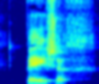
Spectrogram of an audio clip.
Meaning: 1. sinewy, having muscles with prominent sinews 2. wiry; strong, tough and lean
- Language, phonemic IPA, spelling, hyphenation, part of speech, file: Dutch, /ˈpeː.zəx/, pezig, pe‧zig, adjective, Nl-pezig.ogg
